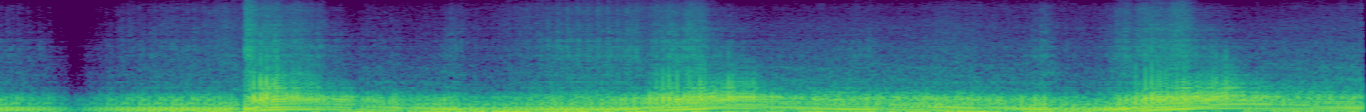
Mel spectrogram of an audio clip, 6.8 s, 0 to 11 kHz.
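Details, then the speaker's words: Alfa GTV 3.0 V6 first started in 18 months after refitting Wizard stainless downpipes and a Cybox stainless cat-back with no cat and largest silencer deleted. Slightly warmed, no dash lights. Three deep, loud blips rise and fall smoothly, no knocks or misses: healthy revving. "this still sounds deep very loud but still very deep and i'm just chuffed a bit with it"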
